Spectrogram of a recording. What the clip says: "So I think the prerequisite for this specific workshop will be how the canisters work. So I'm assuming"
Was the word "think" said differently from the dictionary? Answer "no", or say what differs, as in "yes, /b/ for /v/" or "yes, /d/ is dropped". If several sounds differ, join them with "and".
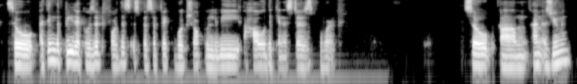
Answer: yes, /t/ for /θ/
